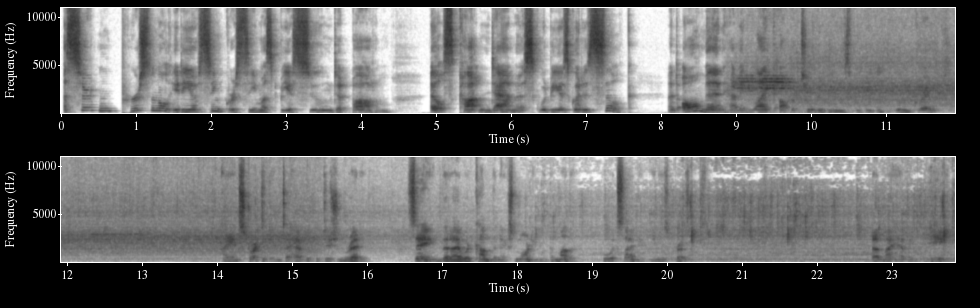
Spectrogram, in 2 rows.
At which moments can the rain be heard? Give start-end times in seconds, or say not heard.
8.8-23.8.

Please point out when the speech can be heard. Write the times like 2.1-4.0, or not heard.
0.0-11.8, 14.1-20.5, 22.7-23.8.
